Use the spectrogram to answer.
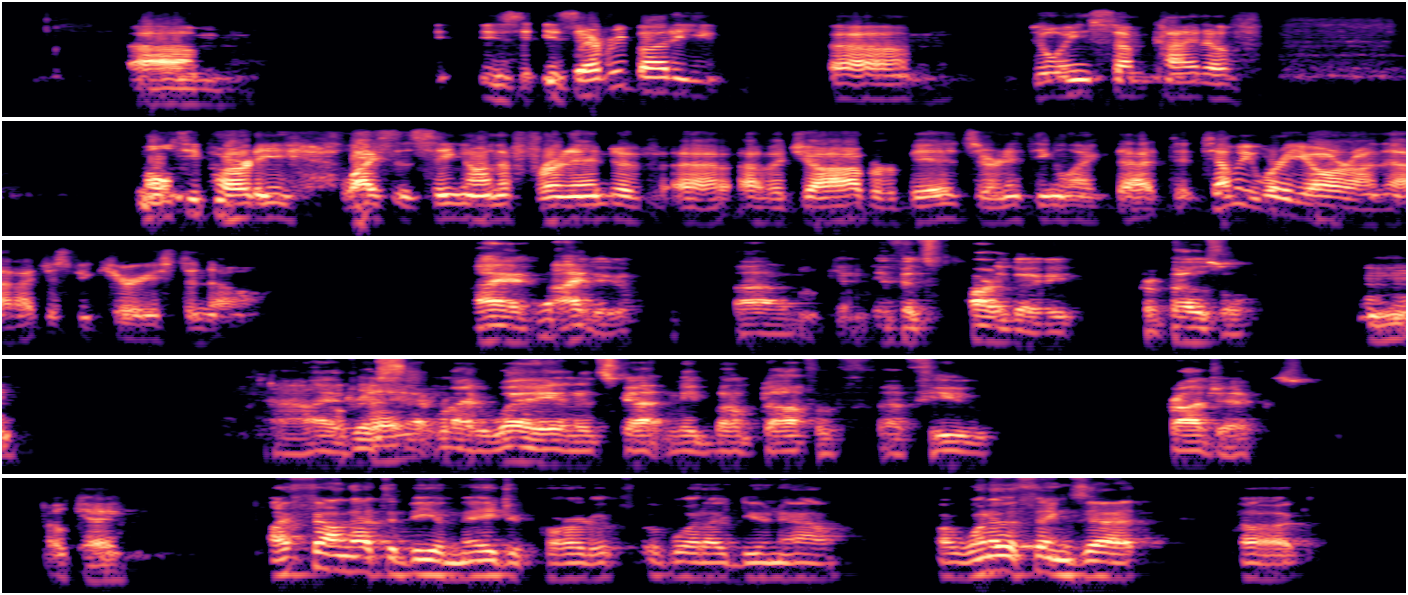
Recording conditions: video call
